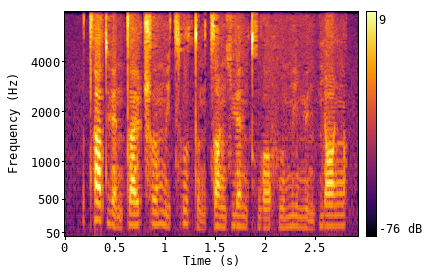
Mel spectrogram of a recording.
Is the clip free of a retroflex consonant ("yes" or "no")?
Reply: no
